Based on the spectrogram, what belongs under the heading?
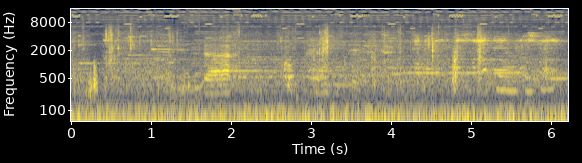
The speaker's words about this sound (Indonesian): gue jalan ke Swari dengerin dengerin iya kan? dan bel ini akan diulang lagi bunyinya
